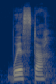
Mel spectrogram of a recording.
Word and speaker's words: Worcester: I'm going to try and pronounce these correct. Norfolk. Worcester.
